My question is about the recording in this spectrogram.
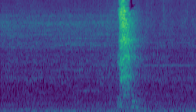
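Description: A single sharp sneeze bursts out briefly against a steady low background hiss, standing out for a moment before the hiss carries on alone.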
